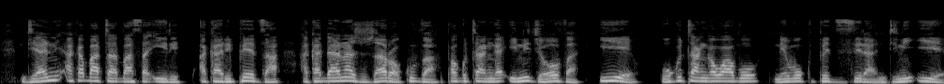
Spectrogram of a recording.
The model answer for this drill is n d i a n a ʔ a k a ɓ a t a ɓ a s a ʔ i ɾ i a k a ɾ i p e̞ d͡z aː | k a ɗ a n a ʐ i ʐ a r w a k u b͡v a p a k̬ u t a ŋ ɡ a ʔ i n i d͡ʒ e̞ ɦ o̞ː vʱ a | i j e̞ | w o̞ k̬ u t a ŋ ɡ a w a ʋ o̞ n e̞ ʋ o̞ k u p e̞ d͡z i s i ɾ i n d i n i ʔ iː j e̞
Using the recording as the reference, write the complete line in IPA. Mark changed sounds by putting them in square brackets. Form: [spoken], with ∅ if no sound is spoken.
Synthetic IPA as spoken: n d i a n [i] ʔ a k a ɓ a t a ɓ a s a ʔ i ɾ i a k a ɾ i p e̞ d͡z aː | k a ɗ a n a ʐ i ʐ a r w a k u b͡v a p a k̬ u t a ŋ ɡ a ʔ i n i d͡ʒ e̞ ɦ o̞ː vʱ a | i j e̞ | w o̞ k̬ u t a ŋ ɡ a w a ʋ o̞ n e̞ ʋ o̞ k u p e̞ d͡z i s i ɾ [a] n d i n i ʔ iː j e̞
